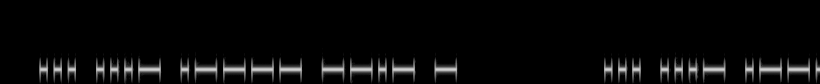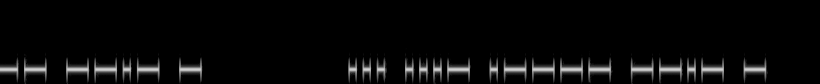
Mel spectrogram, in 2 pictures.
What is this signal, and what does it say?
Morse code, heard as a keyed tone, about 17 wpm, 700 Hz. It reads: SV1QT SV1QT SV1QT
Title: DXCC-100 Call Signs - 5 Characters - Repeated 3x - 17wpm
